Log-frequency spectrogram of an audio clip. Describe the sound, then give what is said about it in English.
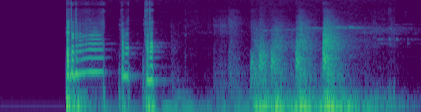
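Loud typing on a phone: three sharp, ringing taps in quick succession, then a brief burst of rapid, clattering taps that fades out. No one speaks. “Man, your phone types loud nowadays.”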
